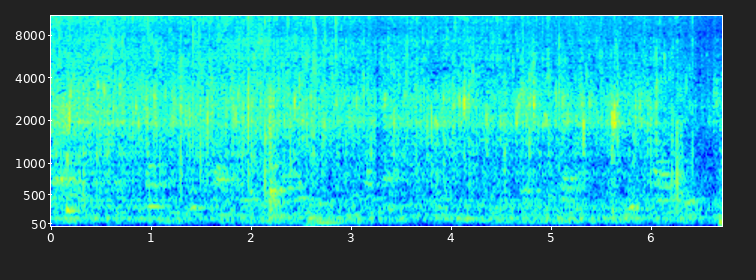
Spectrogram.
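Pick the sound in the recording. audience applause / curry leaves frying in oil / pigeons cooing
curry leaves frying in oil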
